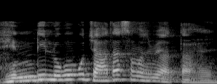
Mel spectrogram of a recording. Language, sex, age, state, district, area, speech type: Hindi, male, 18-30, Uttar Pradesh, Prayagraj, rural, spontaneous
